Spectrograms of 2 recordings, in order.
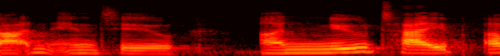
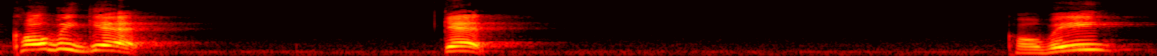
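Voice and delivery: much louder and higher, a firm command; calling out sharply; 7 semitones higher, 11 dB louder than usual. Real, not acted. Owner yelling at the dog to leave the window. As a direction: shoo the pet off the window.

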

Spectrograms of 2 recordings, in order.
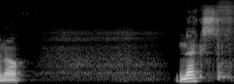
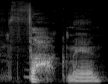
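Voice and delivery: whispered; 3 semitones lower, 7 dB quieter than usual. Retold or imitated. Lawler's resigned reaction retold.

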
